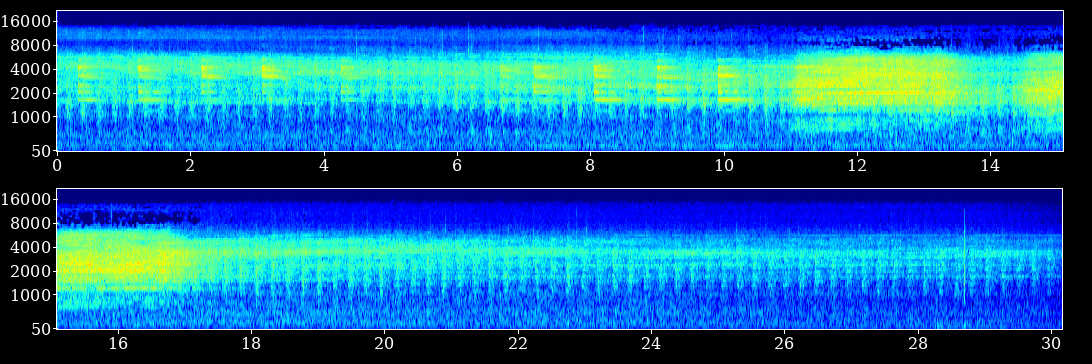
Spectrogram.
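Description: Sound decoder (ESU LokSound Select micro) of an N scale Kato Mikado model steam locomotive playing regular steam chuffing, with two long whistle blasts near the middle. The chuffing grows steadily fainter toward the end.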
